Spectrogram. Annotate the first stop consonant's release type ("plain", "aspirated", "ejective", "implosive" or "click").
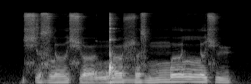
click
